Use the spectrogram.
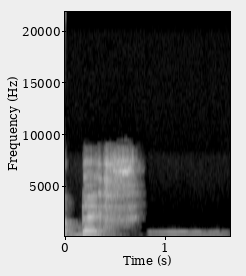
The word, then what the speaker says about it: bet: Essa é a letra que se escreve bet, mas no original se fala bef.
